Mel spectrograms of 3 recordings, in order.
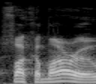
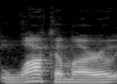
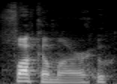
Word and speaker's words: Whakamaru: Anytime you hear a W it's pronounced with a fwa, like with the F, and a town of what would be Wakamaru is Fuckamaru, which, and he was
